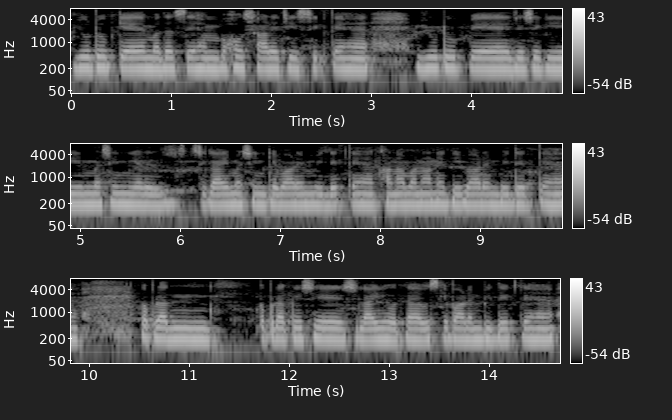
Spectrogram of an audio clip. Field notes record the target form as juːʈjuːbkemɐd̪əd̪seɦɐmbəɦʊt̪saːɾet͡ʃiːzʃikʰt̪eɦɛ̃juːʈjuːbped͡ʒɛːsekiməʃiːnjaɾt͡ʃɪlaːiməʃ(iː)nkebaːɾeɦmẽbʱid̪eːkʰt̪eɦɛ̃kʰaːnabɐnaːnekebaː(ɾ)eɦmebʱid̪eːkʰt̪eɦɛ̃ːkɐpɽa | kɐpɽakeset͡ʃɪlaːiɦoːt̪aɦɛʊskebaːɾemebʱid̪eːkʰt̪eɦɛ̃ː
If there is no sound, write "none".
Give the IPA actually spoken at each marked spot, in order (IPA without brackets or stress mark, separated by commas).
iː, ɾ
